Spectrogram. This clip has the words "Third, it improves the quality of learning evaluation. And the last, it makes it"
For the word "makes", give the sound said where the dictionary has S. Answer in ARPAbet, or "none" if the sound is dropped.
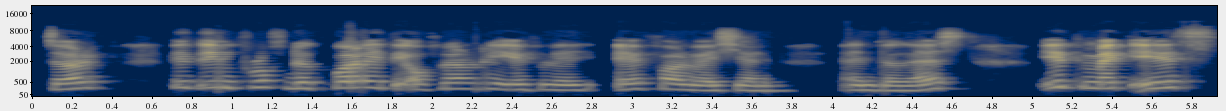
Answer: none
